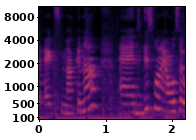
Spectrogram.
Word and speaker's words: Ex Machina: Another movie that I've actually talked about before, and I pronounced it wrong when I talked about it before, it's called Ex Machina, and this one I also watched on my 31 Days of Horror.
